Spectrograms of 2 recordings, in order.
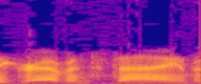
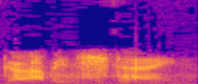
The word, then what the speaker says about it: Grabenstein: I once was on a panel at a mystery conference and asked a German author, how the heck do I pronounce my name? He went, Grabenstein. So it's sort of like Frankenstein.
